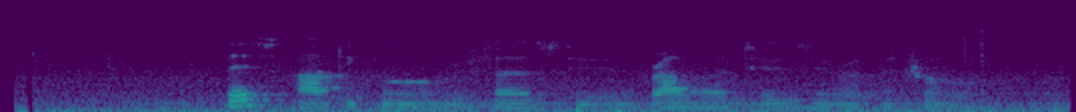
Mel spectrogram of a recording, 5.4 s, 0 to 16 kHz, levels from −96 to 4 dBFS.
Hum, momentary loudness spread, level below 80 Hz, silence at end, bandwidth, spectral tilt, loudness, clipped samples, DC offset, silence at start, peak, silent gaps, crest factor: none; 16 LU; -68 dBFS; 0.05 s; 11 kHz; -8 dB/octave; -57 LUFS; under 0.1%; under 0.1%; 0.05 s; -36 dBFS; none; 20 dB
